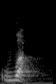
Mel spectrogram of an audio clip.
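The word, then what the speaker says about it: は: Ça s'écrit ha, c'est le hiragana ha, tu as raison, mais il se lit wa.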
